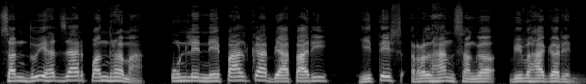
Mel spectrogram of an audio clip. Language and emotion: Nepali, neutral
